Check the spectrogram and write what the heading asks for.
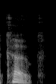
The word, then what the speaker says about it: Koch: His name is Oscar Koch, though most Americans would have pronounced it like Coach.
